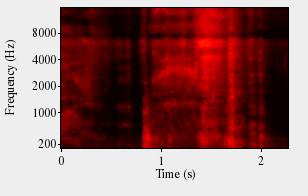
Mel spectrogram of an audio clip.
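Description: Wooden box lid being lifted off its freshly cut box: a light wooden knock about a second in, then soft wood-on-wood rubbing and a smaller knock.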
